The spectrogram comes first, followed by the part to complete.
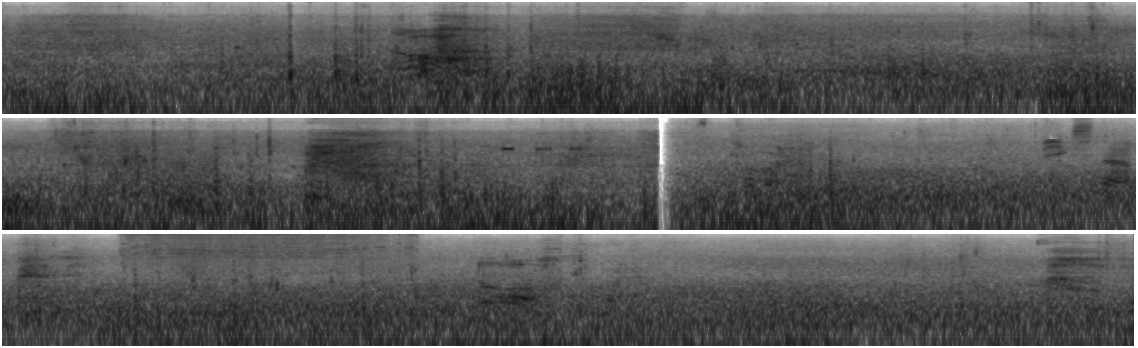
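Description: Wind buffeting the microphone in a steady low rumble, over choppy sea washing around a kayak. The sound drops out for an instant about nine seconds in.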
